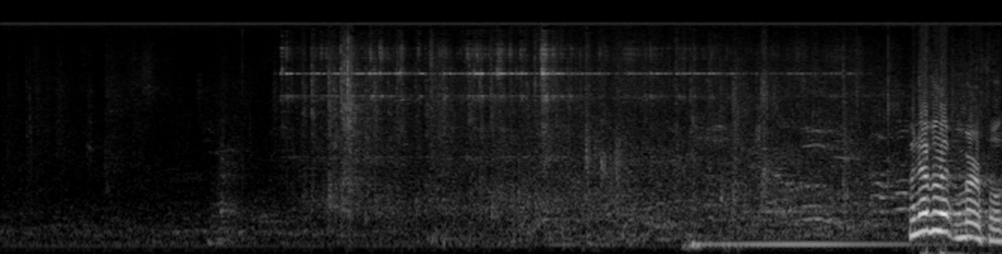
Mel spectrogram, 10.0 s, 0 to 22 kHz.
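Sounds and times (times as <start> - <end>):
high-pitched whine: 5.6 - 10.0.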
